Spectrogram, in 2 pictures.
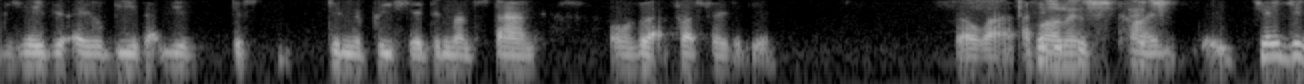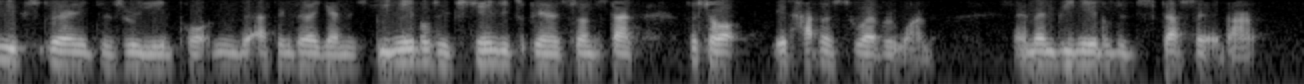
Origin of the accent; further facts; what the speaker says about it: India; Yes, I'm Indian, but whether I'm a Punjabi or whether I'm a Tamilian is a very different thing.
